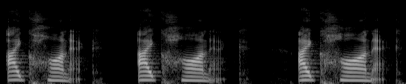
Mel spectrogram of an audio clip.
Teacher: So we pronounce this as an I sound iconic and the syllable stress is in the middle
